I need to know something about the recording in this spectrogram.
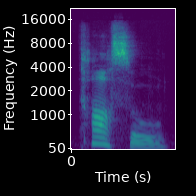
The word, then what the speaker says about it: castle: We don't pronounce the t sound in this case.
